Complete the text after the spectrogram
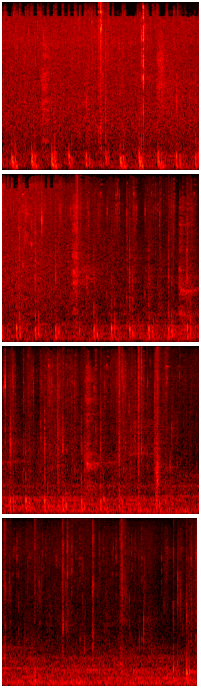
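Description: Footsteps crunch on rough ground at a steady walking pace.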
